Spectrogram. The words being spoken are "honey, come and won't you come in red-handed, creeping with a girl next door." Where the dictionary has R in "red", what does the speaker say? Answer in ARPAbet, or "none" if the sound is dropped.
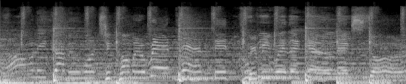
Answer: R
